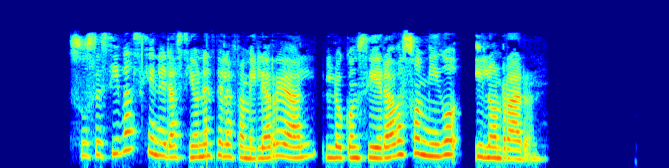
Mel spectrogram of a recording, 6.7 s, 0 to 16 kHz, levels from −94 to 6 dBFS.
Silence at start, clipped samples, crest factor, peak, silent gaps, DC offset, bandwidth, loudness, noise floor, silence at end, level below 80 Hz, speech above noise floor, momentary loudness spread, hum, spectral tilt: 0.7 s; under 0.1%; 18 dB; -2 dBFS; 4.63-4.74 s; under 0.1%; 8 kHz; -18 LUFS; under -90 dBFS; 1.25 s; -62 dBFS; over 72 dB; 9 LU; none; -3 dB/octave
